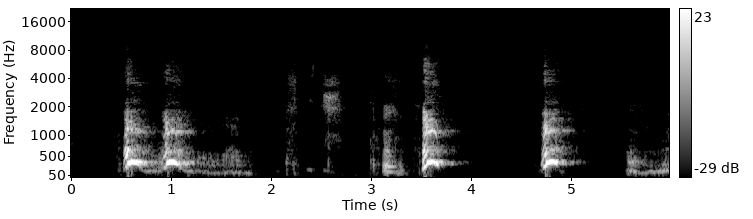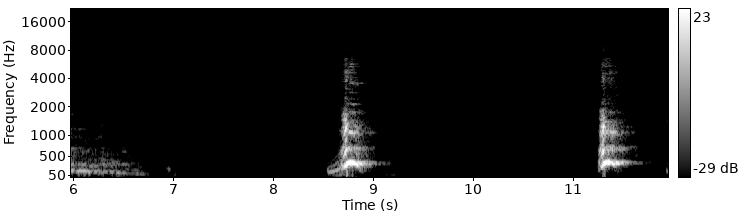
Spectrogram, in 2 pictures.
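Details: A dog's twilight bark, a few hours too early: loud barks in pairs and singles separated by pauses, mixed with softer grumbling sounds and some faint voice-like noises in between.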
